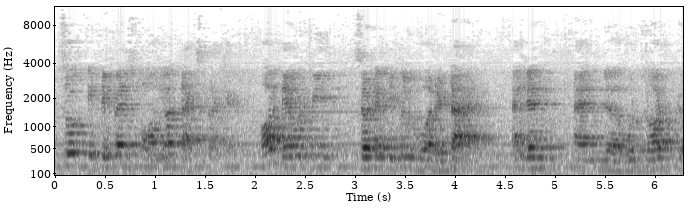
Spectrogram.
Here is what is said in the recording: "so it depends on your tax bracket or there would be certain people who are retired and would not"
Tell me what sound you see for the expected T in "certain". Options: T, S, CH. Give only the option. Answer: T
